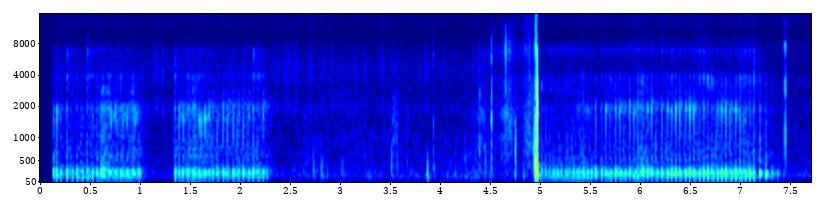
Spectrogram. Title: Peaches Snoring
